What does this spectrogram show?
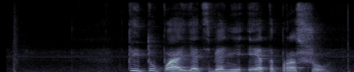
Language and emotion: Russian, angry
